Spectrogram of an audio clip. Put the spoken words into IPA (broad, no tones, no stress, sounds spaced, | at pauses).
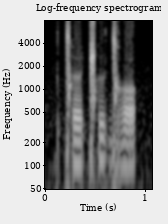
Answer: ǀ ə ǁ ɯ ɡ͡ǀ ɔ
